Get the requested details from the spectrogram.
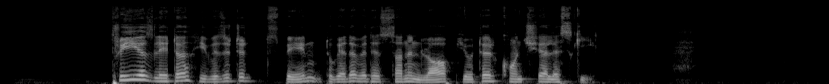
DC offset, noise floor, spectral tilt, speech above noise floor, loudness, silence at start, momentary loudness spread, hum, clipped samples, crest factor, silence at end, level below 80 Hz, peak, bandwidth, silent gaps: under 0.1%; -75 dBFS; -5.5 dB/octave; 46 dB; -30 LUFS; 1.1 s; 11 LU; none; under 0.1%; 20 dB; 2.35 s; -44 dBFS; -12 dBFS; 16 kHz; none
